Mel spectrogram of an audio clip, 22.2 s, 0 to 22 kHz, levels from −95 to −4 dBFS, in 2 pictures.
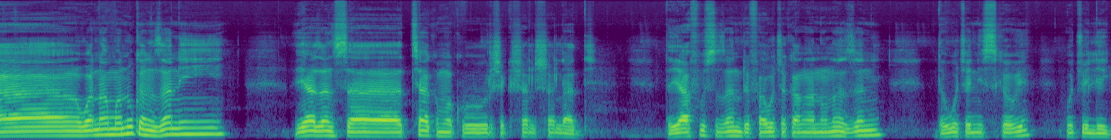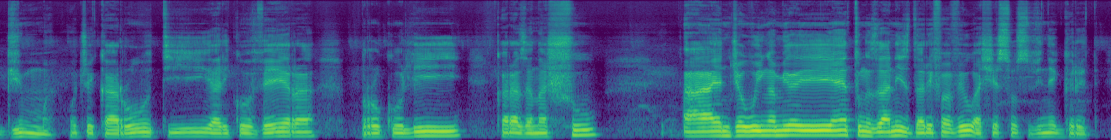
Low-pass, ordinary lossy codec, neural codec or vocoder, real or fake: none; none; none; real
